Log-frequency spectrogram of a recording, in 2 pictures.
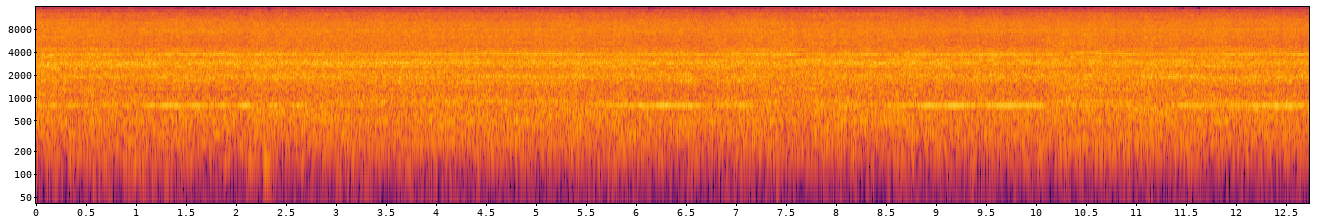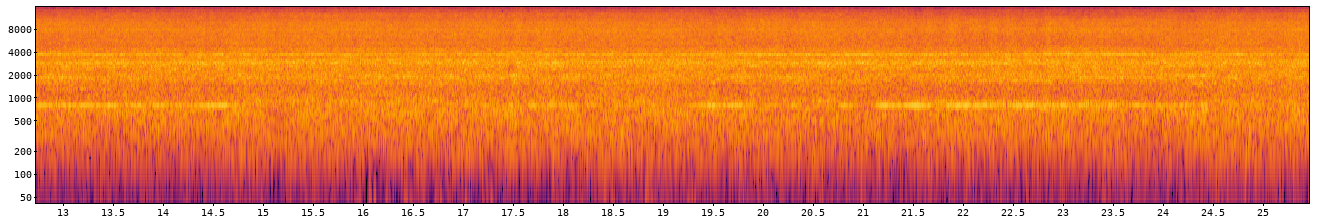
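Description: A hair dryer blows loud and close for the whole stretch, a steady rushing whoosh with a faint whine, used to dry a watercolor painting.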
